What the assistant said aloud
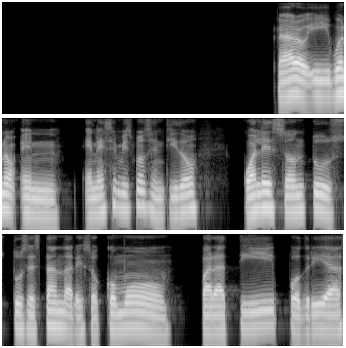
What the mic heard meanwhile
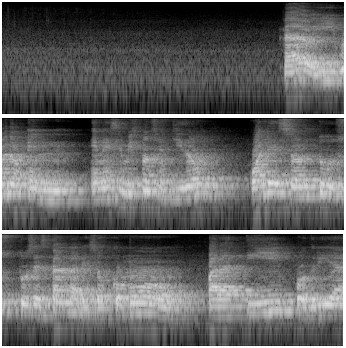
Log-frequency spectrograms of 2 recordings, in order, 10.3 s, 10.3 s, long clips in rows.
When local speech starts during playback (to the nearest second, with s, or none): none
